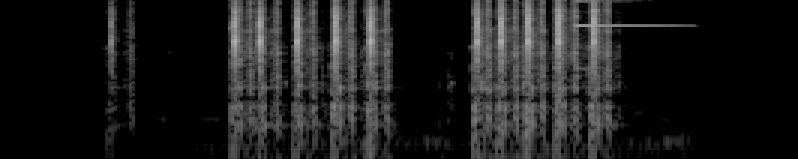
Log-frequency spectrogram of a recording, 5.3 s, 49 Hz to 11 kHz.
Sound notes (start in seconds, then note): 0.7 typewriter sounds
